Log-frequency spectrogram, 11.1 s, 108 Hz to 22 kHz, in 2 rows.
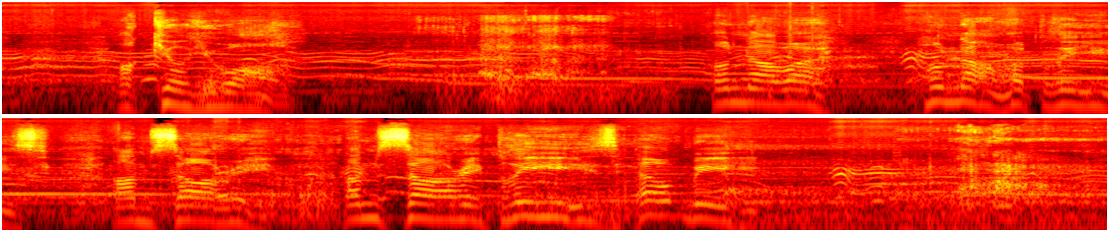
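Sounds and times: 
laughter: 0.0 - 1.5, 2.1 - 11.0
several dogs growling and snarling: 0.0 - 11.0
speech: 0.6 - 1.6, 3.6 - 9.5.

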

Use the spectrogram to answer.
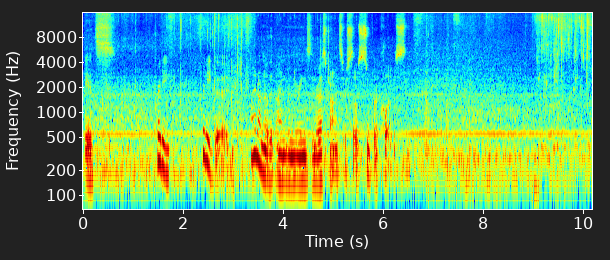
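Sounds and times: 
speech: 0.0 - 0.5, 1.5 - 6.9
water running from a tap while washing flour off hands: 9.0 - 10.1.

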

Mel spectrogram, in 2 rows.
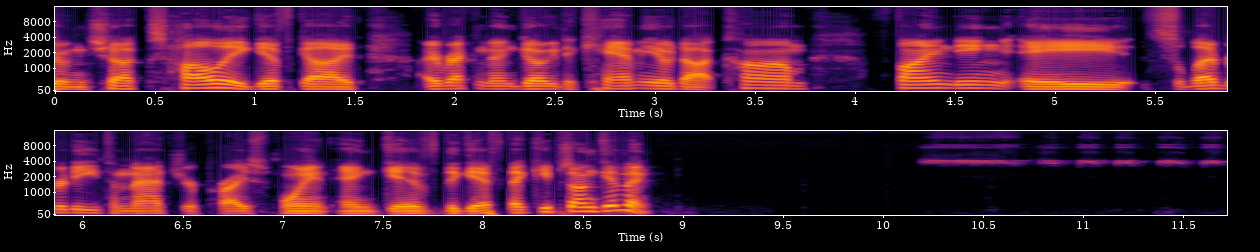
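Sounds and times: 
speech: 0.0 - 9.0
shrill referee whistle blasts: 10.2 - 11.7.

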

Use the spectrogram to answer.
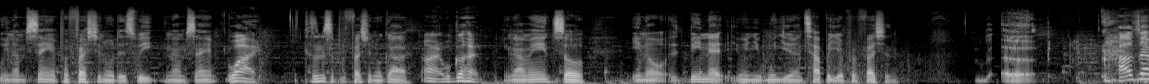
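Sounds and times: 
speech: 0.0 - 9.1, 9.8 - 11.4
person burping into the microphone: 9.8 - 11.3.

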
